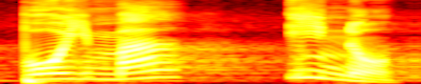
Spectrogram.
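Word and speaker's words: ποιμαίνω: es la palabra poimo así como suena poima ino con acento en la segunda I y significa apúntenle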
